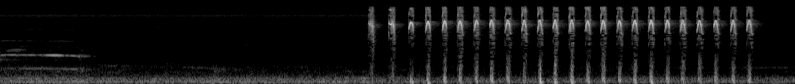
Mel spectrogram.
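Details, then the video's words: Rambatan, the velvet-fronted nuthatch, in full 'nembak' delivery: after a quiet opening with faint tones, roughly twenty piercing high-pitched notes follow at about five per second, evenly spaced and steady for nearly four seconds. "Rambatan ( R.P.M ) Gacor Full Nembak Nembak"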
